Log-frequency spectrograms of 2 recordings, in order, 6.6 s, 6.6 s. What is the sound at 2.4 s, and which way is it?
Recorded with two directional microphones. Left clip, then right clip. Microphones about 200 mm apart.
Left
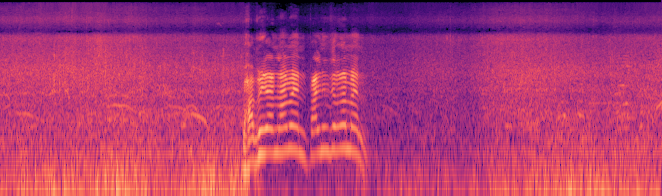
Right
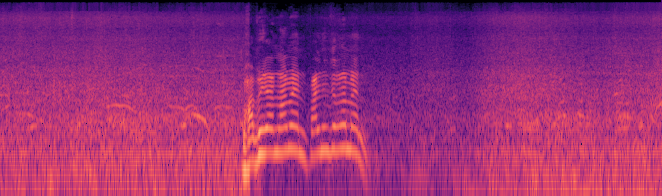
Speech, 10° right (ahead or behind).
